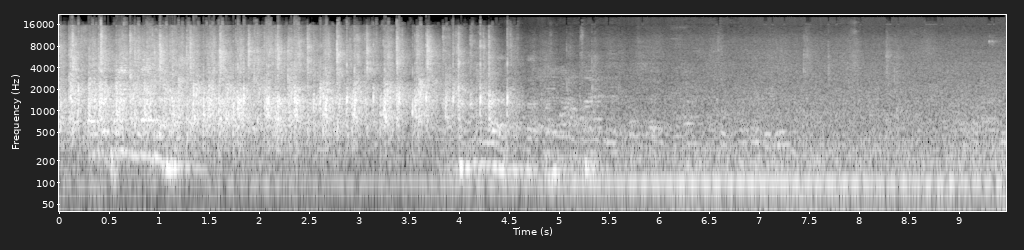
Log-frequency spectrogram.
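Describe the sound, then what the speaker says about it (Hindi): Audience applause at a success celebration event, loud dense clapping from a large crowd over a hum of amplified sound, tapering off about halfway through as a voice begins speaking over the room. "तो प्लीज एक बार जोरदार तालियां दें"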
